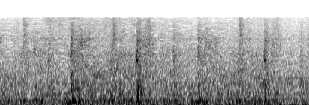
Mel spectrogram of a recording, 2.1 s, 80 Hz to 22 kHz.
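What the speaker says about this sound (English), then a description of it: "Oh, here comes the train now." Freight train rolling past in Farming Simulator 19, a steady dense rumble with faint rhythmic clicks from the wheels, continuous and fairly close, with no talk.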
